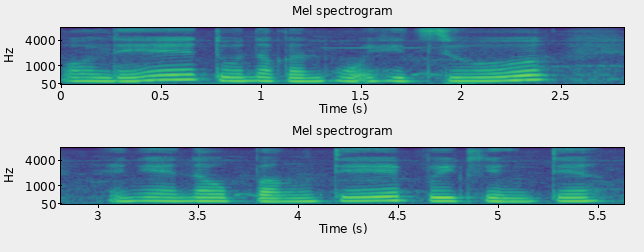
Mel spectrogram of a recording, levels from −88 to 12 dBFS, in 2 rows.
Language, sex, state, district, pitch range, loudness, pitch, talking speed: Mizo, female, Mizoram, Aizawl, 180-195 Hz, -16 LUFS, 185 Hz, 115 wpm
